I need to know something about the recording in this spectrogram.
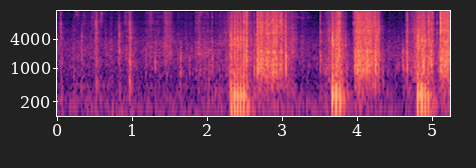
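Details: Junk Kyoritsu chainsaw of unknown condition. Three sharp recoil pulls spin it over with no firing; it won't start. Seizure and low compression are suspected, not confirmed, and an overhaul is being considered.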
